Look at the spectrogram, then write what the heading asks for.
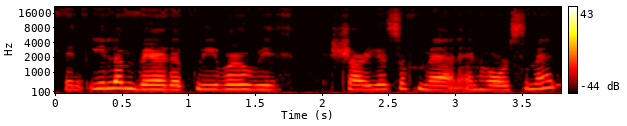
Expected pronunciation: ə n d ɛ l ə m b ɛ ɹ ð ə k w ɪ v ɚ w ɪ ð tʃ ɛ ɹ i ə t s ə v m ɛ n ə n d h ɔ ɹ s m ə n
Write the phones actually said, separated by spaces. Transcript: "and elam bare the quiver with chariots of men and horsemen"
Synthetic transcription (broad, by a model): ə n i l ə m b ɛ ɹ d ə k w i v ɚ w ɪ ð ʃ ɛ ɹ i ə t s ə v m ɛ n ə n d h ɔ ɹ s m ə n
